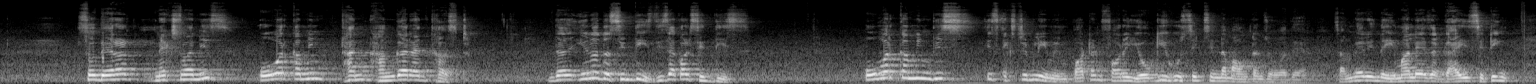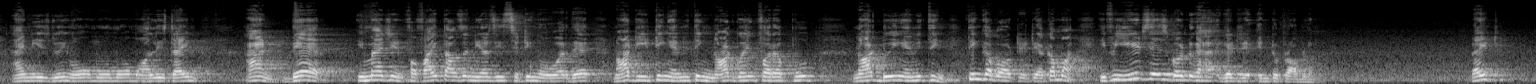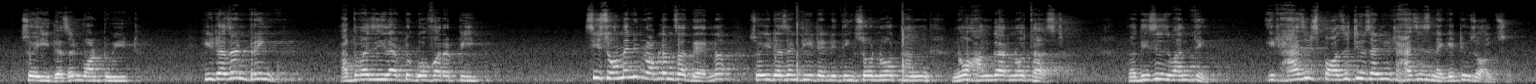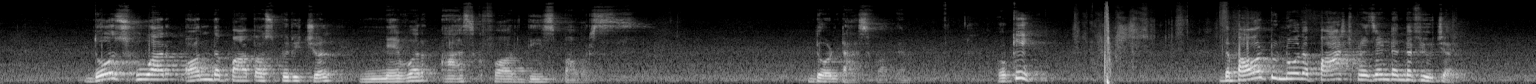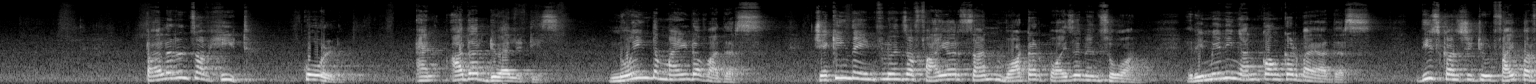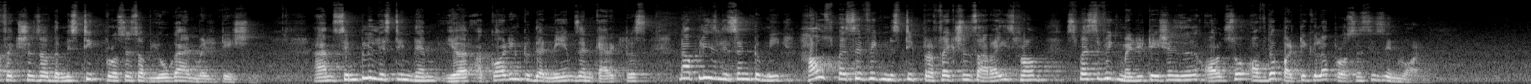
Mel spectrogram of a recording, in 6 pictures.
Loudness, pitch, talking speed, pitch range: -12 LUFS, 200 Hz, 160 wpm, 170-230 Hz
